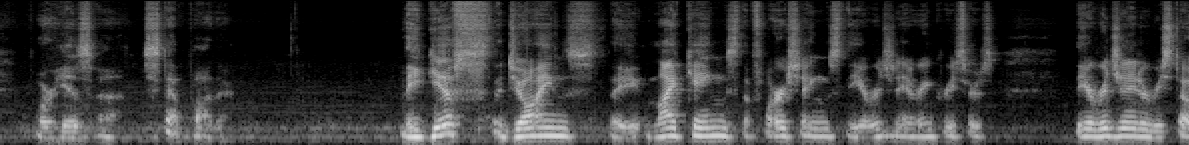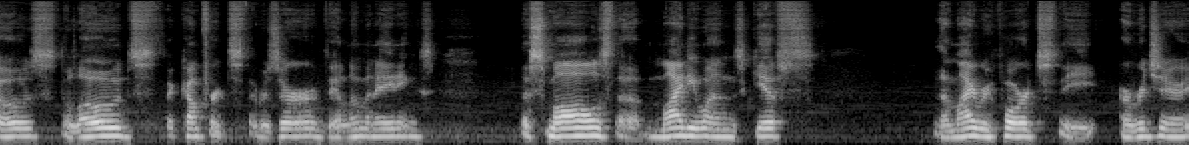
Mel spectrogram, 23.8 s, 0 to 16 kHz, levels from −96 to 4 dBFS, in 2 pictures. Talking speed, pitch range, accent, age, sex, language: 95 wpm, 135-160 Hz, American, 50-69, male, English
